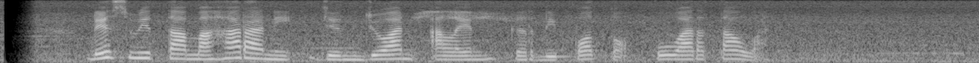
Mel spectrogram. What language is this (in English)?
Sundanese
